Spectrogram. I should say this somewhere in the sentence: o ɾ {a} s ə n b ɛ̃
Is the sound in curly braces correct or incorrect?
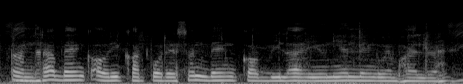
incorrect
